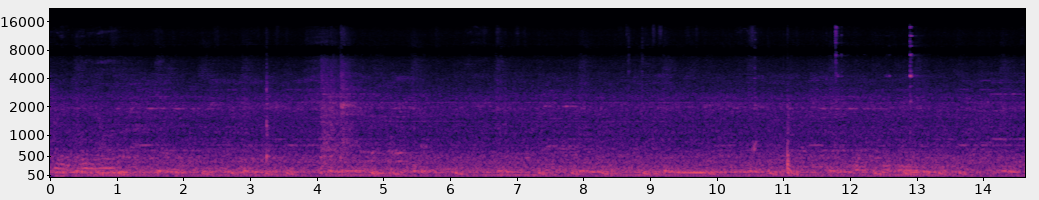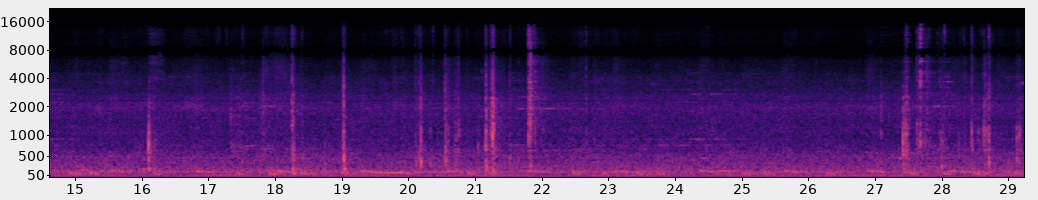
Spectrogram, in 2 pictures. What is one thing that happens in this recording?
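Food is set into a wooden box with soft taps and clicks.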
